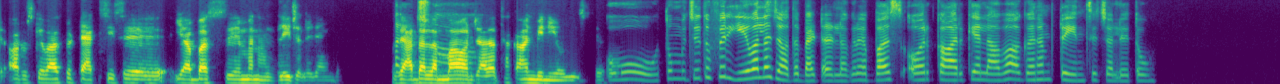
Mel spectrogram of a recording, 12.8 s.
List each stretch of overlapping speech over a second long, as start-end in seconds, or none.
none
